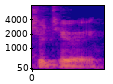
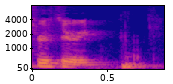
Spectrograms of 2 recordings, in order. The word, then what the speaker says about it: Trethewey: Trethewey, yeah. Trethewey. Jeez, it's hard to say. It is a hard one, yeah, I know. Yeah, Rhymes with chop suey.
